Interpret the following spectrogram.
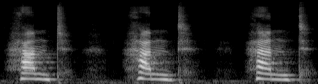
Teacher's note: E o D no final vai ter som de T. Vai ser explodido.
